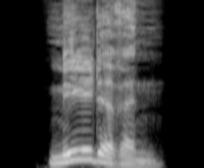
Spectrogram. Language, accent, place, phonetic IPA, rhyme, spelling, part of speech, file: German, Germany, Berlin, [ˈmɪldəʁən], -ɪldəʁən, milderen, adjective, De-milderen.ogg
- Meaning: inflection of mild: 1. strong genitive masculine/neuter singular comparative degree 2. weak/mixed genitive/dative all-gender singular comparative degree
